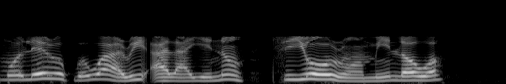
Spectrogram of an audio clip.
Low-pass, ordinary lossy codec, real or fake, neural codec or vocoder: 3.6 kHz; none; real; none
